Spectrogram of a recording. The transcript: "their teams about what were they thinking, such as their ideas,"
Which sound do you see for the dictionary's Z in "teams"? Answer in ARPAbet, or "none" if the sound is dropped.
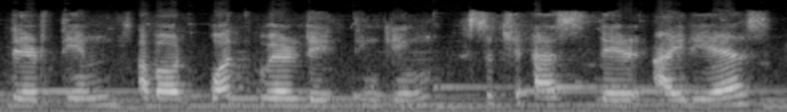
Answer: none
